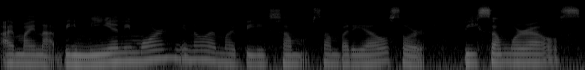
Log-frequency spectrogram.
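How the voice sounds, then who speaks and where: A woman speaks at a moderate pace with a fairly low pitch and fairly even intonation. Audible room echo surrounds her voice. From Mexico, raised in US from age nine. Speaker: author. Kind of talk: panel Q&A talk. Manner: casual, many fillers.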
